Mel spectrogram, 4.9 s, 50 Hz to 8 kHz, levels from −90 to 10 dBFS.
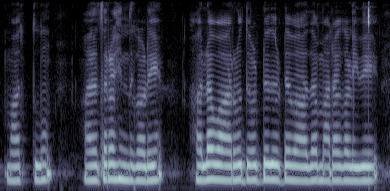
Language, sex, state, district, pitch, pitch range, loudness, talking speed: Kannada, female, Karnataka, Bidar, 225 Hz, 215-235 Hz, -20 LUFS, 85 wpm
